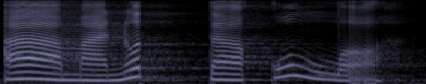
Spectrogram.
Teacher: Jadi kalau wasol, nunnya nggak punya pemanjang, pendekin. · Waw sukun ketemu ta sukun, maka terlepaslah huruf sukun yang pertama. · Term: takhallus bil hadfi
